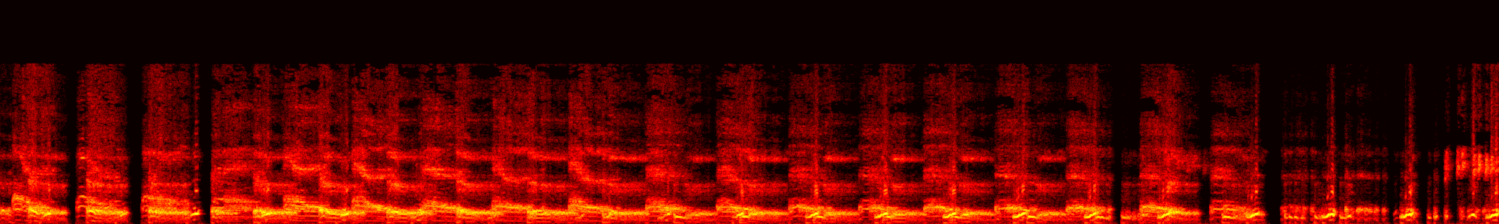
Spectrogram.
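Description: White-breasted waterhen calling: a fast, unbroken series of loud notes, each falling in pitch, about three a second, with a higher-pitched note near the end.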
